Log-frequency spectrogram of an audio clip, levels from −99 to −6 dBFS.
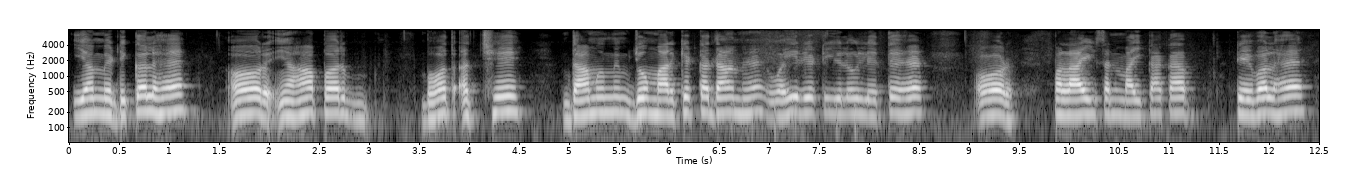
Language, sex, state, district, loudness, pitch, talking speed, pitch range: Hindi, male, Jharkhand, Jamtara, -23 LUFS, 185 Hz, 130 wpm, 170-195 Hz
